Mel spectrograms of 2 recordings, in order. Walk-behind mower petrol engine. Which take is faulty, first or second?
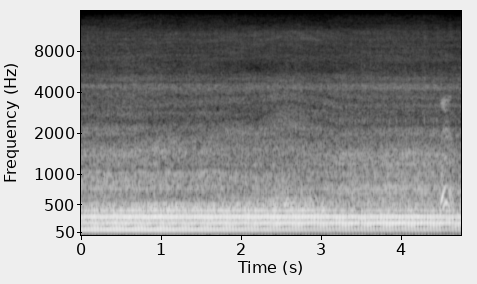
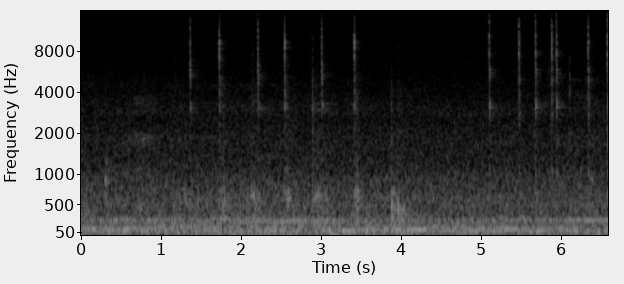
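second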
